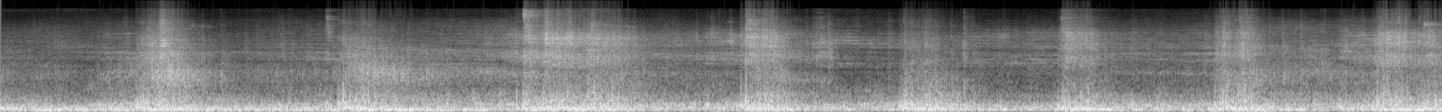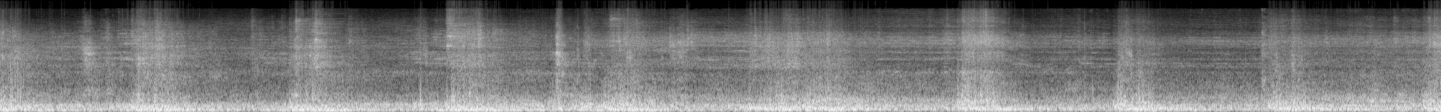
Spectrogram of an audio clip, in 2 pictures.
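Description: Double-stack intermodal freight cars rolling past at close range: a heavy, steady rumble of steel wheels on rail, with clatter that swells and fades about every two seconds as the cars' wheel sets go by.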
